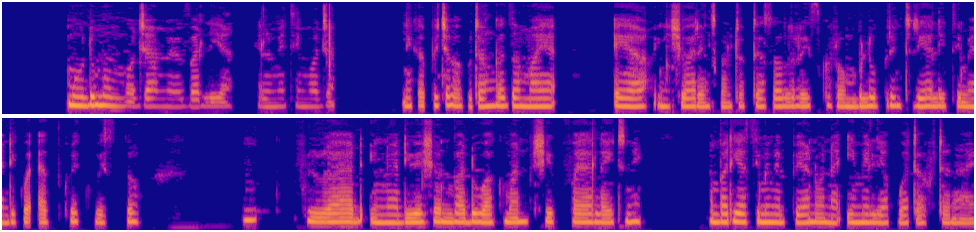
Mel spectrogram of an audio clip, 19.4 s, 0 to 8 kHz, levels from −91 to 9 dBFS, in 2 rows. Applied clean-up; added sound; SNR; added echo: none; none; none; none.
